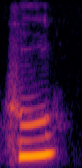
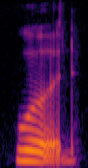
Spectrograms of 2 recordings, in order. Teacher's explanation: your tongue is a little higher for the who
